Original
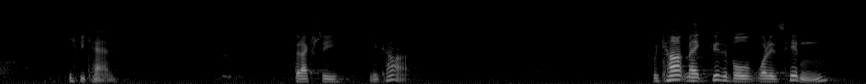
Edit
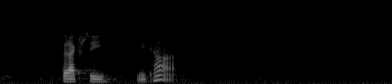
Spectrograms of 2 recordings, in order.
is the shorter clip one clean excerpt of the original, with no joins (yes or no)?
yes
